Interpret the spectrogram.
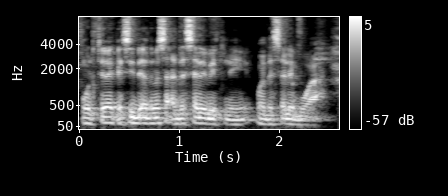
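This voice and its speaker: A man with an Egyptian accent teaching a lively maths lesson, chatty and emphatic, repeating phrases and calling students "ya basha". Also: deep voice, racing. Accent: Egyptian Arabic. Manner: repetitive, emphatic. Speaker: math teacher. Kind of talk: energetic whiteboard lesson.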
